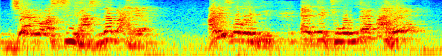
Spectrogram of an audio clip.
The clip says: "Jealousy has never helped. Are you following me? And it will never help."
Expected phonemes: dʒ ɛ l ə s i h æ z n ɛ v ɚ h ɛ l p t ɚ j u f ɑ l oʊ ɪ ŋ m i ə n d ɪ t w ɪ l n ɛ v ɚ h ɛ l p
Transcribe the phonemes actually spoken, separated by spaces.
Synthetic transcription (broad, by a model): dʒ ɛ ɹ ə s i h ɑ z n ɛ v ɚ h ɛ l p ɑ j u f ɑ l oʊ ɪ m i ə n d ɪ t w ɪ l n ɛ v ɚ h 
